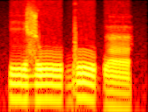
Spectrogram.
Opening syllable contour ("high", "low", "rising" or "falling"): low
